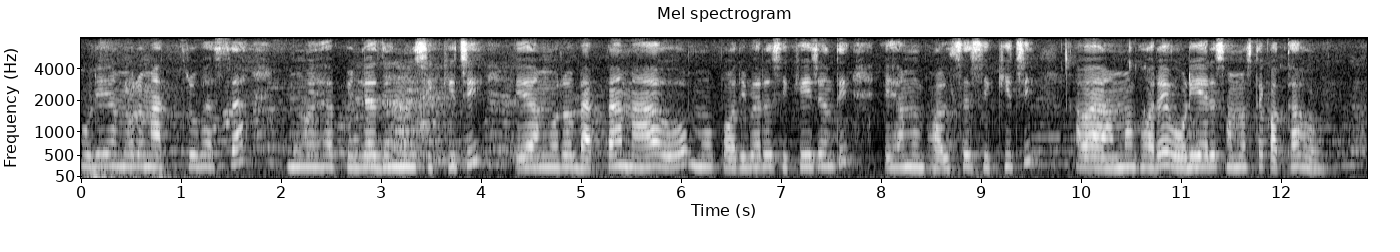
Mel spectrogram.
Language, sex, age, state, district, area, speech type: Odia, female, 18-30, Odisha, Jajpur, rural, spontaneous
